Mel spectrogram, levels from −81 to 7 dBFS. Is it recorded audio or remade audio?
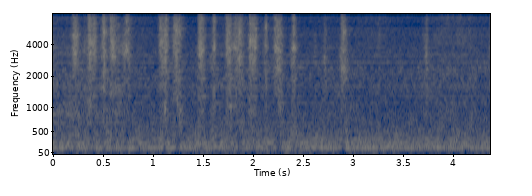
remade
